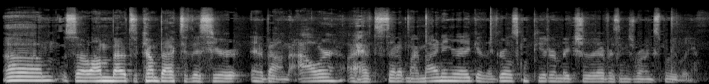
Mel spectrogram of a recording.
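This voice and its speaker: A man's voice: on the high side, quick pace. Young guy doing a casual screen review, lip full of dip, swears a lot, noisy background. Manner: blunt, casual, frequently swearing. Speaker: YouTube reviewer. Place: indoors at a home computer. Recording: constant background noise.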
